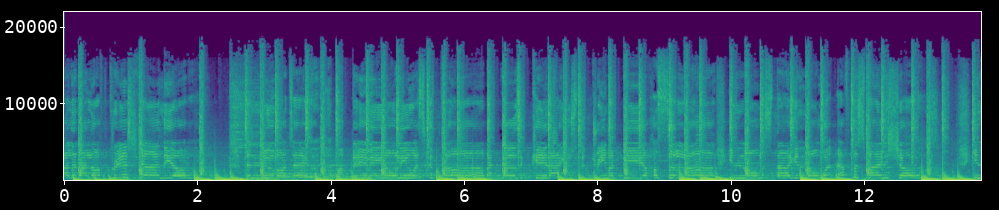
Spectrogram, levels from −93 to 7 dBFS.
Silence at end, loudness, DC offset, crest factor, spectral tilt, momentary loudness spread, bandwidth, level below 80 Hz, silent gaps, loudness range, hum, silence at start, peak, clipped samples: 0 s; -14 LUFS; under 0.1%; 12 dB; -3.5 dB/octave; 4 LU; 19 kHz; -18 dBFS; none; 1 LU; none; 0 s; 0 dBFS; under 0.1%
